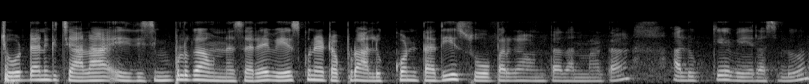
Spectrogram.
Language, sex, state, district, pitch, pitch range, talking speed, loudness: Telugu, female, Andhra Pradesh, Manyam, 185 Hz, 175-200 Hz, 140 wpm, -17 LUFS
